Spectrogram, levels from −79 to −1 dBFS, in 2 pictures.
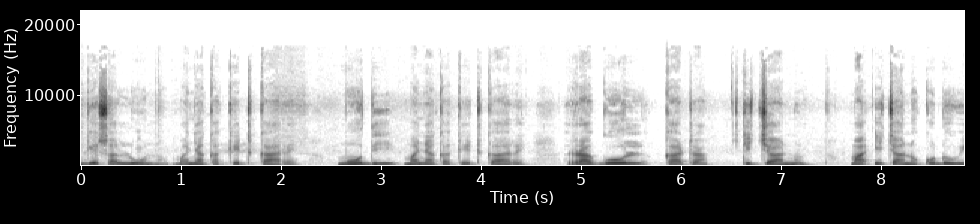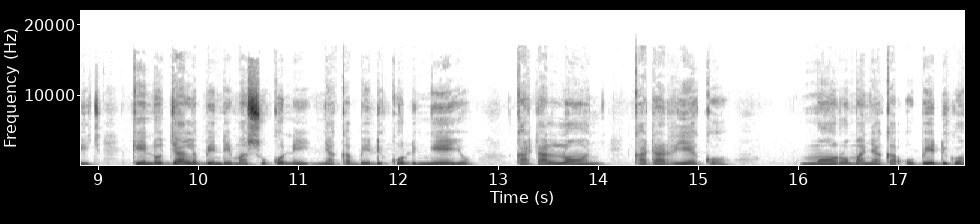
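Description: The speech has likely been through repeated lossy AAC-LC encoding, decoded and re-encoded about three times at a rate consistent with 96 kbit/s. This generation loss runs throughout: each pass adds fresh quantisation noise on a shifted frame grid, leaving a swirly, hollow, smeared sound with blurred attacks.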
